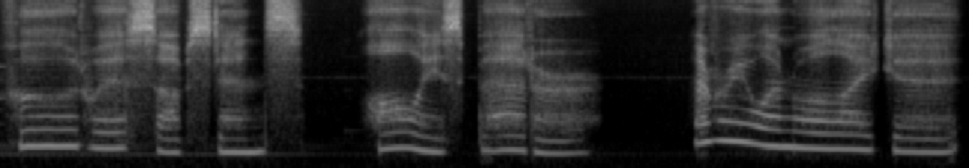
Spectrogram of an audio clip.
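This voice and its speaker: A woman voicing a sleepy, blunt little undead girl in a video game, soft, childlike, halting and deadpan. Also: high voice, no echo, soft background music, heavily acted. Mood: flat, content. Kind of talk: video game character acting.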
